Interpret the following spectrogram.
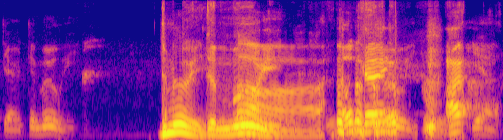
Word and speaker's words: Demouy: But I think it's Demoy. Is that right? Close. It's A for effort right there. Demui.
